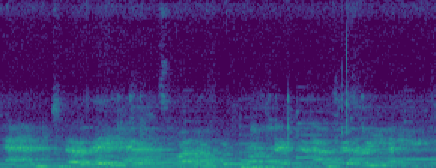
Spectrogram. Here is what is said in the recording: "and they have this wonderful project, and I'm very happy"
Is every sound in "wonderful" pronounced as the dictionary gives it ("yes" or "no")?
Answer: no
